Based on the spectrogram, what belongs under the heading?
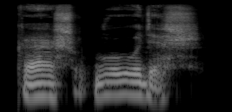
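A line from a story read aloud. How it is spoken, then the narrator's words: Quiet question. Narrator (Russian): тихо спросил Няга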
